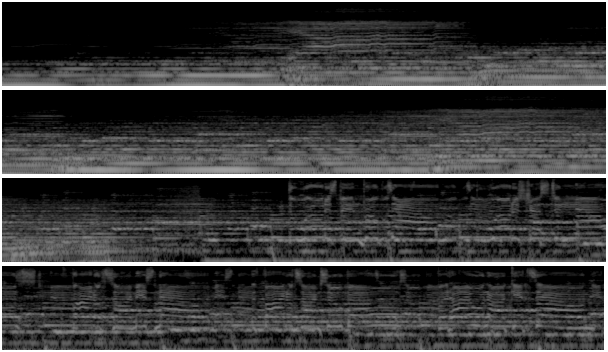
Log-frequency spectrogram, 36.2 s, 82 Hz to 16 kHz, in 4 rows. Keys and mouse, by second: 5.8 click, 6.5-7.8 middle drag, 9.6 f, 12.3 ctrl+z, 13.6 f, 20.2-24.9 drag, 25.1 middle click, 25.9-29.7 drag.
